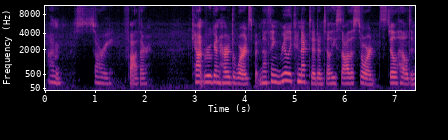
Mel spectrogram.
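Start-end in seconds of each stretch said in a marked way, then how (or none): 0.0-2.1 faint, slow, broken whisper; dying son whispering sorry to his father. Acted. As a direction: barely breathe the apology. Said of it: "when he whispered".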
